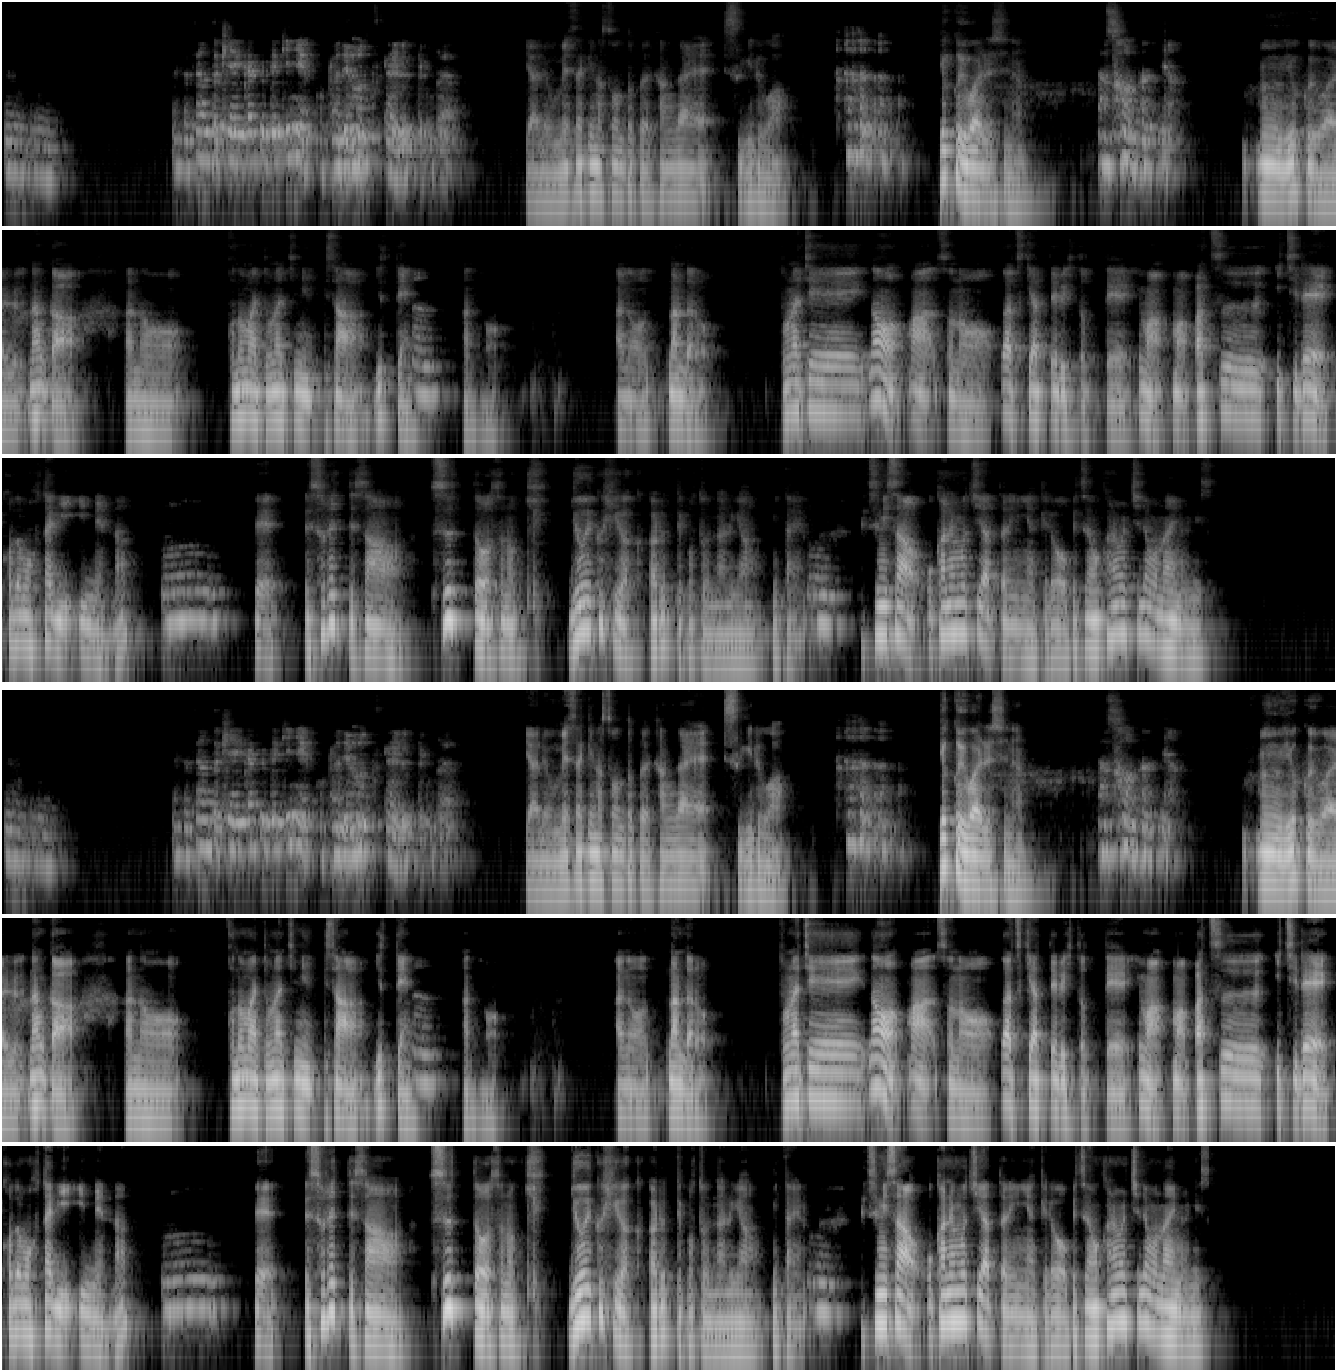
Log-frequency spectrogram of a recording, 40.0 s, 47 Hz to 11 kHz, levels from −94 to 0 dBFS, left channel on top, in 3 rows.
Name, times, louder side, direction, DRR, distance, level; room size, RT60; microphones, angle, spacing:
voice 1, 0.0-0.5 1.9-4.1 4.3-4.5 8.4-8.8 10.9-11.7 17.4-17.7 28.2-28.8 34.7-35.0, equal, 30° left, 4.4 m, -41 dB
voice 2, 5.2-7.8 9.4-10.2 12.5-14.2 14.6-15.1 15.6-17.4 18.1-18.3 19.5-20.4 21.1-27.9 29.2-29.4 29.7-30.7 31.0-32.1 32.3-34.7 35.3-38.7, right 5 dB, 55° right, 0.4 m, -32 dB
8.6 x 6.6 x 3.1 m
head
